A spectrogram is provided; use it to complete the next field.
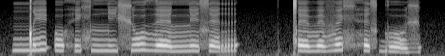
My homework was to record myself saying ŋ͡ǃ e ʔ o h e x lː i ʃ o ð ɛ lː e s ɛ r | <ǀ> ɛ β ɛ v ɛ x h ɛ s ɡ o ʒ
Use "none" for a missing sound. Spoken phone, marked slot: ǀ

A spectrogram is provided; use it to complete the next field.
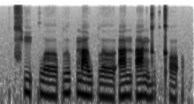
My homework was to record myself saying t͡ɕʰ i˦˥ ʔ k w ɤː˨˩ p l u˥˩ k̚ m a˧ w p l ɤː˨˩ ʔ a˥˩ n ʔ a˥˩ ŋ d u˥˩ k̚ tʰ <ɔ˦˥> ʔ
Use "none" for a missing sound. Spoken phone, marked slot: ɔ˨˩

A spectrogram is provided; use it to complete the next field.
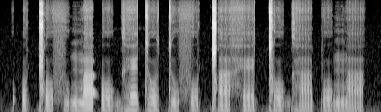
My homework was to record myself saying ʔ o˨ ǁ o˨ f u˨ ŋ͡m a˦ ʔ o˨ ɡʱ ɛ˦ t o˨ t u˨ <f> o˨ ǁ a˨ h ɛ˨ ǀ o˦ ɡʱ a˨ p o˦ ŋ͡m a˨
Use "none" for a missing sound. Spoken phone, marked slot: f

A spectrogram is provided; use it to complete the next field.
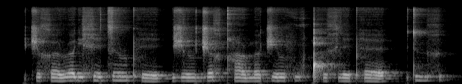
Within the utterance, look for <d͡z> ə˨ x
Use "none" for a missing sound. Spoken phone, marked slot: t͡ʃ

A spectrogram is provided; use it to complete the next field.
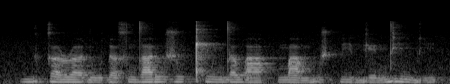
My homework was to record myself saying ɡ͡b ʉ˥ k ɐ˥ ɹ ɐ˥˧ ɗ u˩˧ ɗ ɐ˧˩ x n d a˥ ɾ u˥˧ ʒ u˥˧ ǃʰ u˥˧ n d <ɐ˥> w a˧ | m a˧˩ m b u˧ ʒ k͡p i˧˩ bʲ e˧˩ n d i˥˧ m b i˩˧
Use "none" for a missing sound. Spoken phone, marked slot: ɐ˥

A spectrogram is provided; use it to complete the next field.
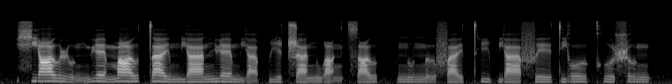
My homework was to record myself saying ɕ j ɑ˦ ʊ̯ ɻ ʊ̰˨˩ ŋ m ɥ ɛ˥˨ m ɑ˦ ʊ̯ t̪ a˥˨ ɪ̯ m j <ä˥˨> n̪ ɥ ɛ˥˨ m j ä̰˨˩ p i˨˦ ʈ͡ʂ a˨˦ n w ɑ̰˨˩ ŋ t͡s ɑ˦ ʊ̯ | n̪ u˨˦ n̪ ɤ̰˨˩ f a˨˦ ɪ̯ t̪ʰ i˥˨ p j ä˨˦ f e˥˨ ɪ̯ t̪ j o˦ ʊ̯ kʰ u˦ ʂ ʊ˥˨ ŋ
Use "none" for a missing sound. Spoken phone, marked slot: ä˦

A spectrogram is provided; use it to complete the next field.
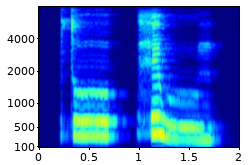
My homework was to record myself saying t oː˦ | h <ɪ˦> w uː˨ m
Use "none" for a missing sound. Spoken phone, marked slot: ɛ˦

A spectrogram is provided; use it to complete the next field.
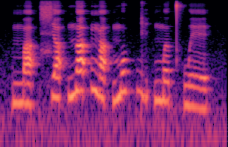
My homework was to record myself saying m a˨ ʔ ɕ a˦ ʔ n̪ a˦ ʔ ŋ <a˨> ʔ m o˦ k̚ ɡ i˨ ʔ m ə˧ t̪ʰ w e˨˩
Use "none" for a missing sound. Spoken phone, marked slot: a˨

